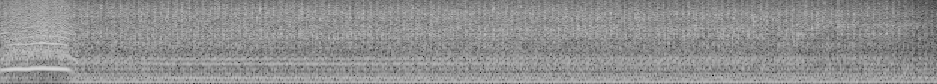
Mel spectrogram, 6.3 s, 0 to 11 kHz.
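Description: A Speedway Motors T Bucket hot rod engine runs with straight 9-inch cutouts and no baffles, a loud close steady idle with a deep throbbing rumble after a brief opening whoop of voice.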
